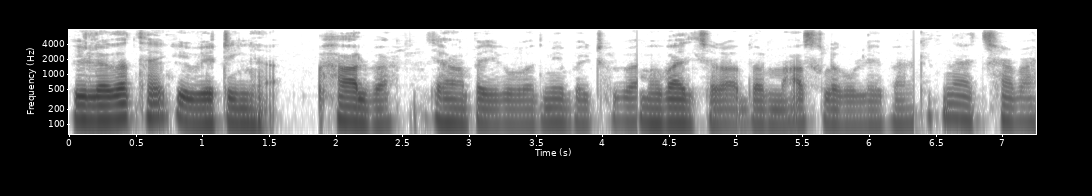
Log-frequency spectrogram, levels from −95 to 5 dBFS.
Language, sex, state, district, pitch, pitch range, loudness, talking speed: Bhojpuri, male, Uttar Pradesh, Ghazipur, 105 Hz, 100-115 Hz, -30 LUFS, 175 wpm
